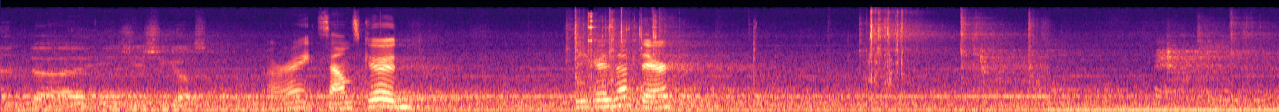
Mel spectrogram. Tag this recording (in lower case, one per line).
speech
